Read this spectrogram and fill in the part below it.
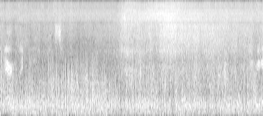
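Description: Strong wind buffeting the microphone outdoors on a coastal walk by the water, a loud continuous rumbling roar with no pause throughout.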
